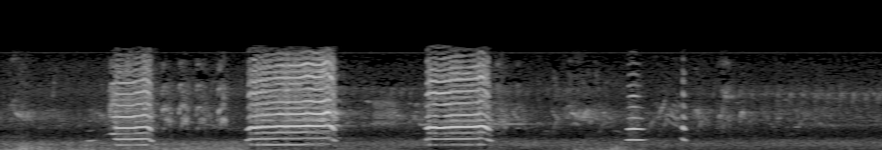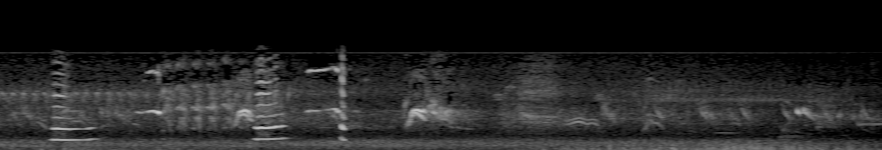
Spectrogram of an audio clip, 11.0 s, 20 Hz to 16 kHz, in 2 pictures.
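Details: Mother bald eagle scolding while guarding the Decorah nest with a young eaglet, 15 April 2012. Three loud, high piping screams with rich harmonics open, then thinner, shorter squeaky notes follow over steady wind rumble.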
